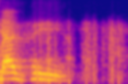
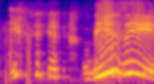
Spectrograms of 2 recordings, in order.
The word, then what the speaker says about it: busy: Jadi kalau busy, orang yang dandanannya busy. Busy, not busy.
